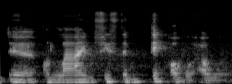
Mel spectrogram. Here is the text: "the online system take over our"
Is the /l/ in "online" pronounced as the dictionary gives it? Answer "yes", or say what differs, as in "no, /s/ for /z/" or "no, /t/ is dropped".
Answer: yes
